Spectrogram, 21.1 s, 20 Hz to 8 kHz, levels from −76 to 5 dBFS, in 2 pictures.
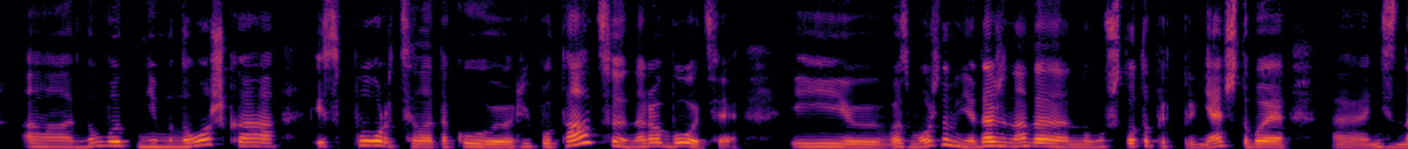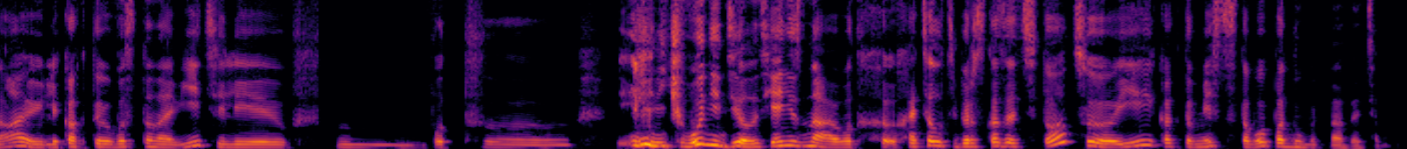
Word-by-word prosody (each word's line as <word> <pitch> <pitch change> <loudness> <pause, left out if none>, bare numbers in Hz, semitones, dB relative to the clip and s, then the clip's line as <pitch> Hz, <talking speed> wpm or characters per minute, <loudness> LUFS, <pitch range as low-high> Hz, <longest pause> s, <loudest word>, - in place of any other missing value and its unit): а, 165 -1 -7
ну 185 +7 -8
вот 225 0 +1
немножко 190 - -2 0.3
испортила 205 -6 -1
такую 165 -3 -2
репутацию 180 - -1
на 170 +2 -4
работе. 200 - -2 0.4
И, 175 -2 -4 0.3
возможно, 165 - -3
мне 180 - -3
даже 220 -1 +3
надо, 190 -4 +1
ну, 155 +1 -9
что-то 180 +6 -4
предпринять, 185 -3 -5
чтобы, 160 -8 0 0.3
а, 145 -1 -9
не 150 +3 -8
знаю, 150 +4 -1
или 150 +1 -3
как-то 165 -1 -1
восстановить, 160 - -2
или, 145 -2 -2 0.4
м, 135 -3 -13
вот, 150 0 -4 0.2
э, 135 -2 -10 0.3
или 260 +6 +7
ничего 205 +1 +7
не 260 -4 +7
делать. 170 -3 +5
Я 210 +2 +6
не 240 0 +2
знаю, 190 -9 +2
вот 155 - -2
х - - -1
хотела 225 - +3
тебе 180 -3 +2
рассказать 185 +1 0
ситуацию 235 - +4
и 205 +12 0
как-то 185 -6 -3
вместе 205 +6 -3
с - - -6
тобой 165 +5 0
подумать 160 -8 -1
над 125 -4 -5
этим. 105 +1 -13
170 Hz, 140 wpm, -23 LUFS, 155-205 Hz, 0.4 s, или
